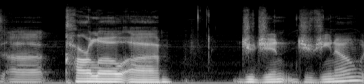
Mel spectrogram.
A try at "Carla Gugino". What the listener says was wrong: Carla Gugino. I was like, who's Carlo? I've never heard of an actor named Carlo.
